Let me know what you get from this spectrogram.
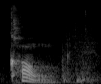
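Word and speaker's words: konge: so funny thing is the word King and Danish is pronounced calm so can you imagine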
